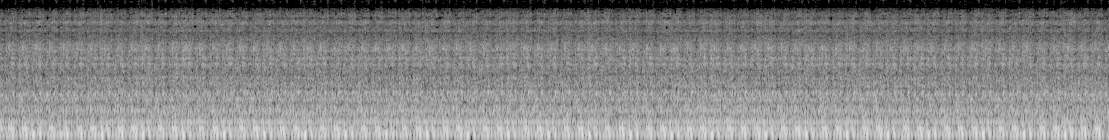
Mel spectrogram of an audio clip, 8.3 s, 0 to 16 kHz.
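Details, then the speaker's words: GT/18 after ignition rebuild, no choke, low idle: steady putter about three beats a second; runs better than before, idle needs carburetor tune. "There we go. Now she just needs a carburetor tune and she'll be good to go. Runs a lot better than it did, I think."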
